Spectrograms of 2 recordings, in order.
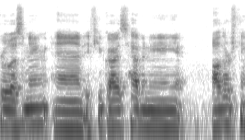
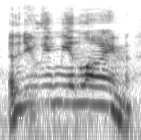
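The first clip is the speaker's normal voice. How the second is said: indignant whine. Retold or imitated. Retold complaint to the guy.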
